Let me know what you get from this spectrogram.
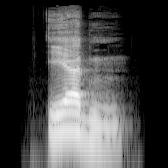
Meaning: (verb) 1. to earth 2. to bring down to earth, to cause to be reasonable, focused, realistic, humble, contented; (adjective) obsolete form of irden (“earthen, made of clay”)
- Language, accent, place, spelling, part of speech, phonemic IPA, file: German, Germany, Berlin, erden, verb / adjective, /ˈeːʁdən/, De-erden.ogg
